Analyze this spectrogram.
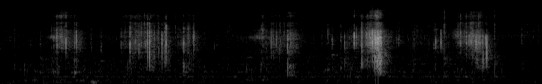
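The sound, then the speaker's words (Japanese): Skin being peeled off a mandarin orange: a series of soft, crinkly tearing rasps, some brief and some drawn out, quiet with short gaps between them. “おみかんの皮、楽々きれいにむけるのし。”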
